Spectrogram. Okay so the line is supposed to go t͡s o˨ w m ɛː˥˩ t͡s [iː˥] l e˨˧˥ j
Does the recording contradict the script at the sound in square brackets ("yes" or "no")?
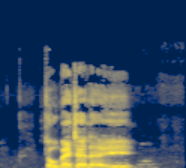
yes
